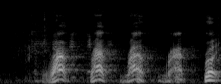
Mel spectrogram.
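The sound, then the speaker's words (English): A dog barks five times in a quick, steady rhythm, each bark loud and clearly separated by short pauses, as it watches two other dogs play outside. “My dog goes outside and watches them play and barks at them.”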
